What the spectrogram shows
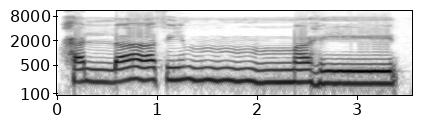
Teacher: تنوین کے بعد میم ہے حروف یرمالون میں سے، تو یہاں پہ ادغام ہوگا، اس لیے ہم نے یہاں پہ غنہ کیا۔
